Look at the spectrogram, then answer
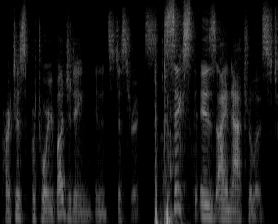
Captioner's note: click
